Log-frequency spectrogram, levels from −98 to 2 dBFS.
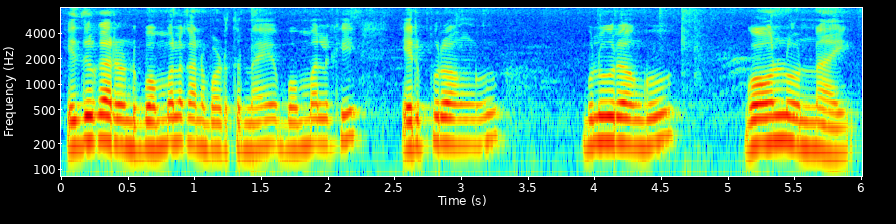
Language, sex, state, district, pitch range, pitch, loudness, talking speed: Telugu, female, Telangana, Hyderabad, 180-210 Hz, 195 Hz, -18 LUFS, 120 wpm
